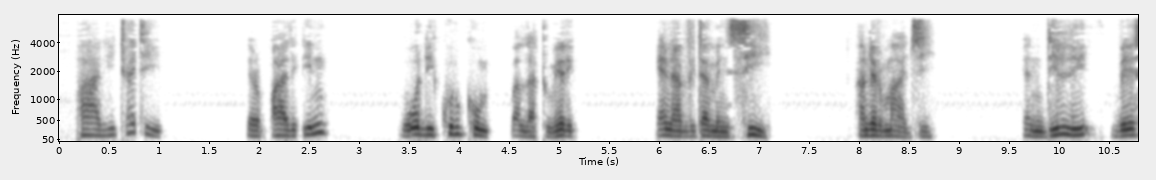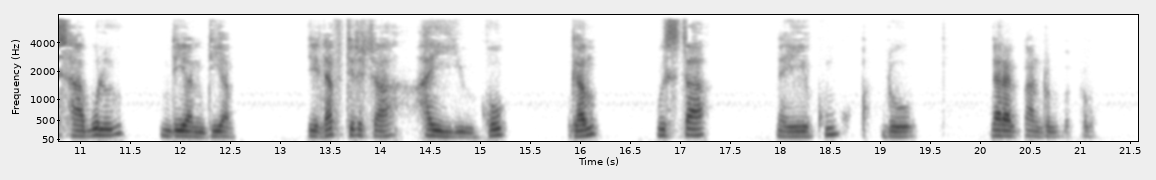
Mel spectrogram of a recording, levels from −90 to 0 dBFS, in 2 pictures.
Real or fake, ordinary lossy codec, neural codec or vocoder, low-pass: fake; MP3, 32 kbps; codec, 16 kHz in and 24 kHz out, 0.8 kbps, FocalCodec, streaming, 65536 codes; 7.2 kHz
